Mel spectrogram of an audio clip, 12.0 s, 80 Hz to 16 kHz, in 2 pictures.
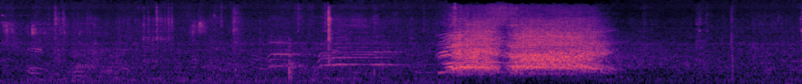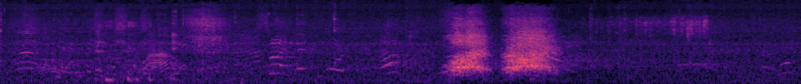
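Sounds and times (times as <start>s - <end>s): faint crowd murmur: 0.0s - 12.0s
crowd shouting together: 2.5s - 4.8s, 9.3s - 10.4s.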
